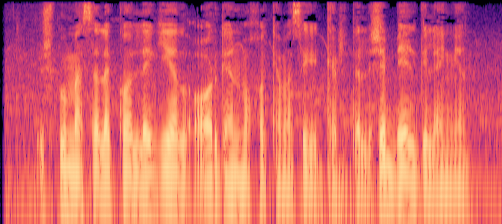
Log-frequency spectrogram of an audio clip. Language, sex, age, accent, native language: Uzbek, male, 18-24, Qashqadaryo, Uzbek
